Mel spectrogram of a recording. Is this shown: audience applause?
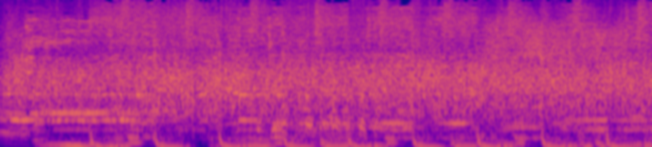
yes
